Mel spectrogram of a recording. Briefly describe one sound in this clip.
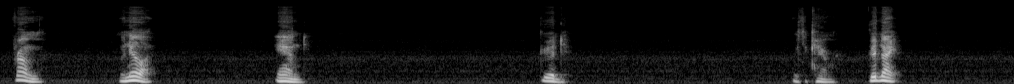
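An older man speaks in short, separate bursts close to a microphone.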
